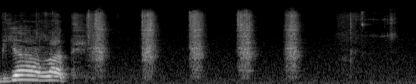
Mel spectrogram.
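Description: A salt grinder grinds in short bursts.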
